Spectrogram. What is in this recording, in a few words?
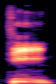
short voyels arabic alphabet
